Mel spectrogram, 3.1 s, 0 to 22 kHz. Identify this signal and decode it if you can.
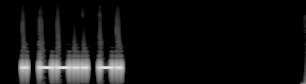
Morse code, heard as a keyed tone, about 28 wpm, 700 Hz. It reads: EZN
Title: USA Call Sign Postfixes - 3 Letters 28wpm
